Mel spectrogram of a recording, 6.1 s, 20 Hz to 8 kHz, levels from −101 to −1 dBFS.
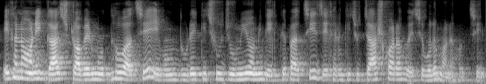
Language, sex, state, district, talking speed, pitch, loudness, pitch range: Bengali, female, West Bengal, Jhargram, 205 wpm, 195 Hz, -18 LUFS, 190-205 Hz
